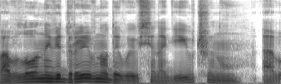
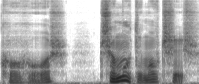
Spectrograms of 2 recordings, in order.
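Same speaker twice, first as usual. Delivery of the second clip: ordinary delivery, nothing marked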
